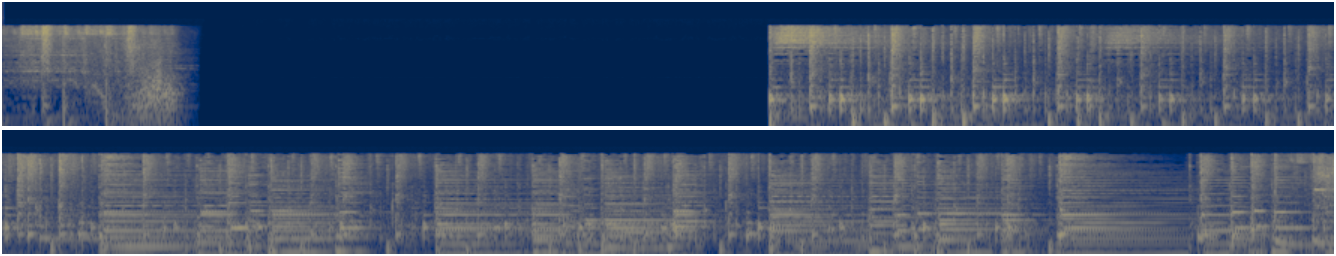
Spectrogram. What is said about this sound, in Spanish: Vamos a hacer una pequeña pausa musical. Regresaremos.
